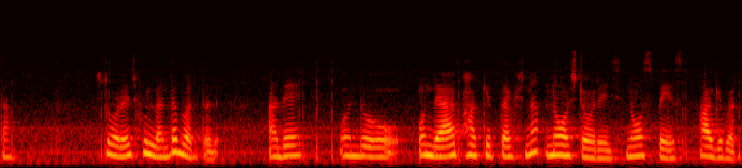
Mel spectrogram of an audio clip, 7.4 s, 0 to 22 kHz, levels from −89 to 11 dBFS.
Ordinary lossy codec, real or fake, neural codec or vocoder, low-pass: none; real; none; 7.2 kHz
